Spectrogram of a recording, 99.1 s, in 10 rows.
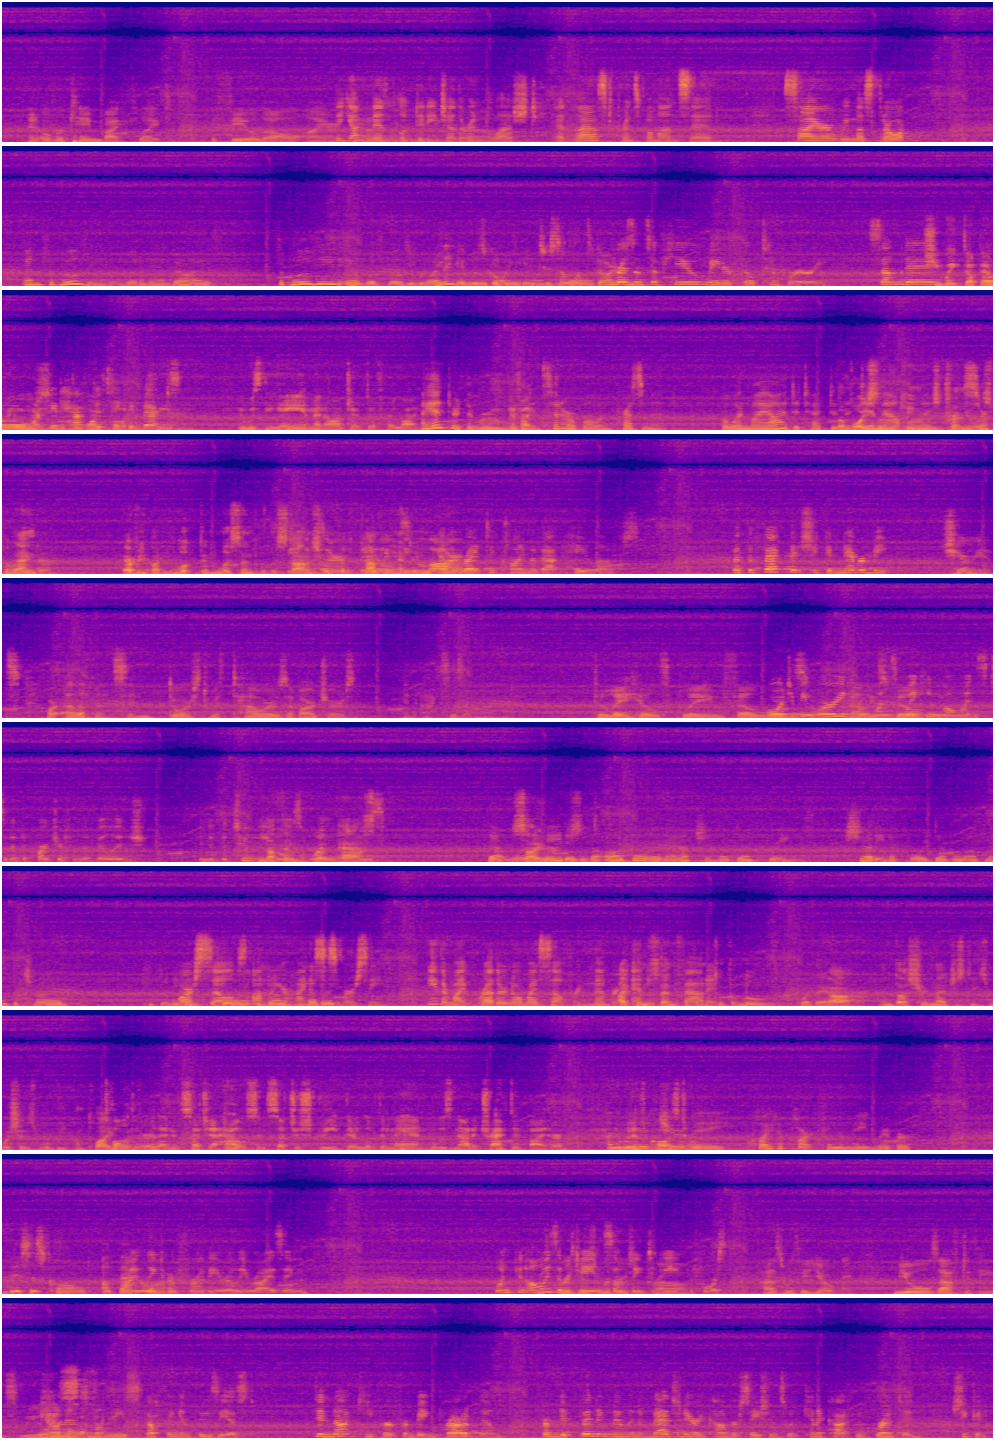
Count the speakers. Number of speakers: nine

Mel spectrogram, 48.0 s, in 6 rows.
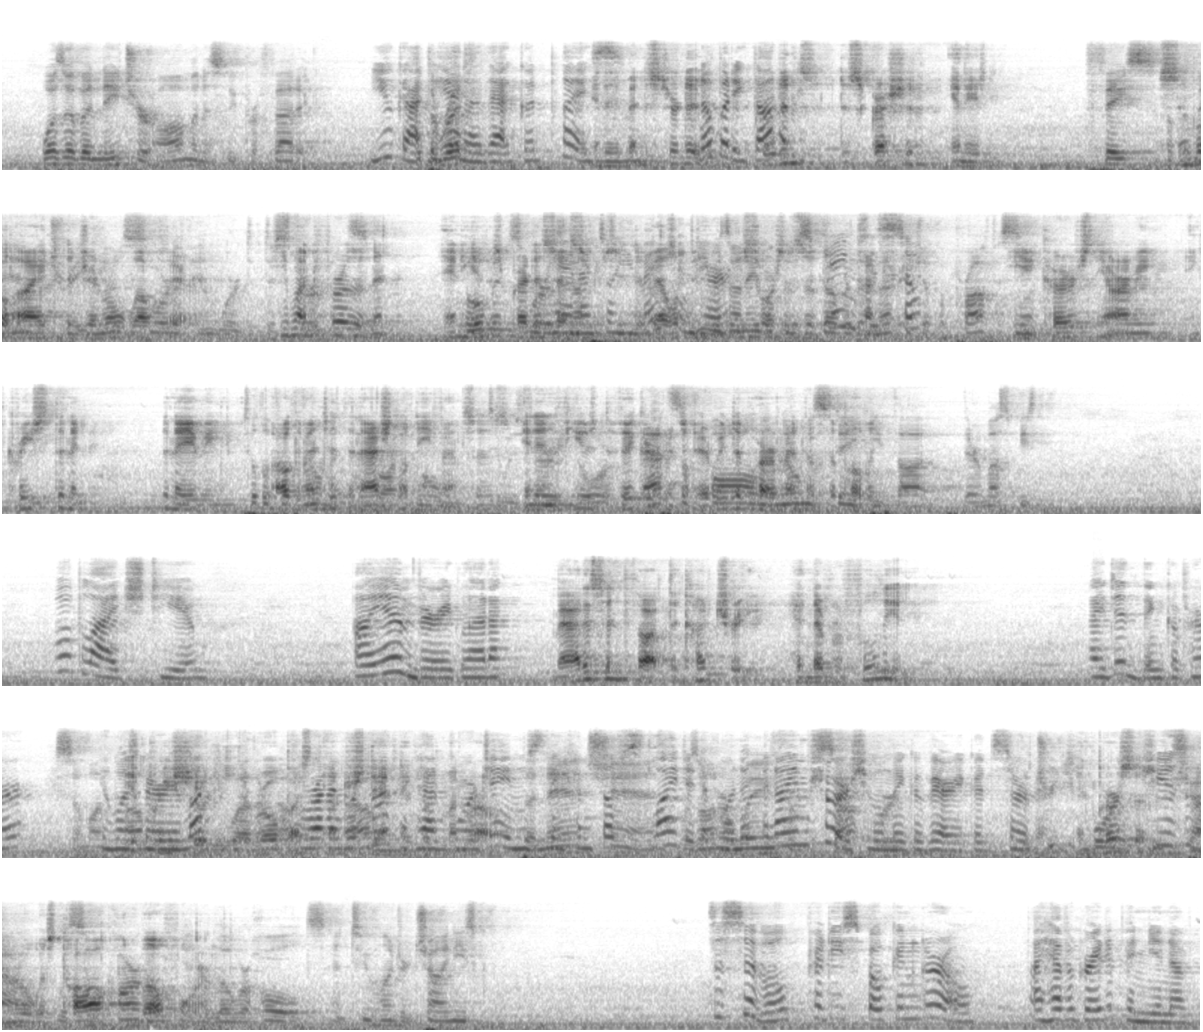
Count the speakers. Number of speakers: three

